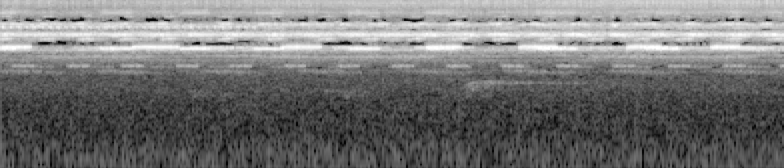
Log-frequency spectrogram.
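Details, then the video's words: Crickets in a peaceful park at evening, steady high trilling chorus with rhythmic short chirps beneath, a brief faint lower tone near the middle, soft background rumble. "Cricket Sounds in a Peaceful Park"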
